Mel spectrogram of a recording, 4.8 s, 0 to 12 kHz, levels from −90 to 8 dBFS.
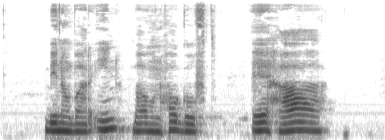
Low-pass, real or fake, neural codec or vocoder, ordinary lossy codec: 10.8 kHz; real; none; Opus, 64 kbps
